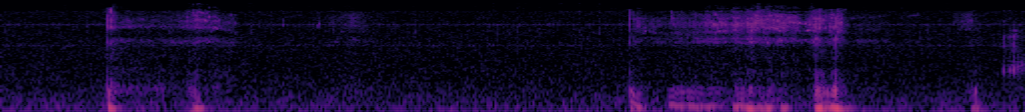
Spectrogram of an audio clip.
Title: is snoring And sleeping and she’s tired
